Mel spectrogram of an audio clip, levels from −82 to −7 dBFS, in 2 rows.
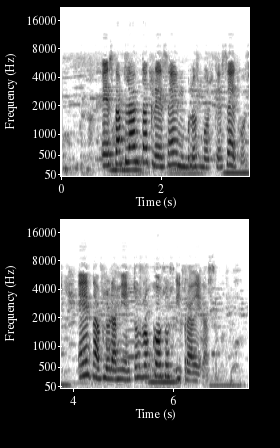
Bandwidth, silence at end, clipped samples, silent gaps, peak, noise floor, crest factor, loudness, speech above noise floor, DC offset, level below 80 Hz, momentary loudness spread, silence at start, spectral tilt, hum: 12 kHz; 0.1 s; under 0.1%; none; 0 dBFS; -39 dBFS; 18 dB; -17 LUFS; 21 dB; under 0.1%; -50 dBFS; 18 LU; 0.05 s; -3.5 dB/octave; none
